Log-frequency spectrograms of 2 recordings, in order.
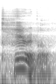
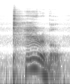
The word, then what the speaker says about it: terrible: Terrible. Дивіться, як я вимовляю літеру T, такою взривною. Terrible. Terrible. Така взривна. Terrible.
